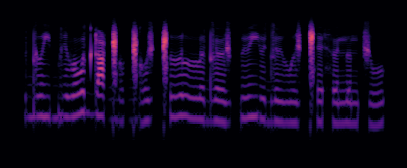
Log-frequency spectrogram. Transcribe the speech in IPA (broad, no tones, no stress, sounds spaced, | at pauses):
d ɯ j b i ð o d ɖ ɑ ɡ͡ǁ o ɡ͡ǁ o ʒ ǁ ɯ lː ɯ d l ø ʒ p y j y d l y β ɯ ʒ ǁ e h ø n ɯ n t͡ʃ u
